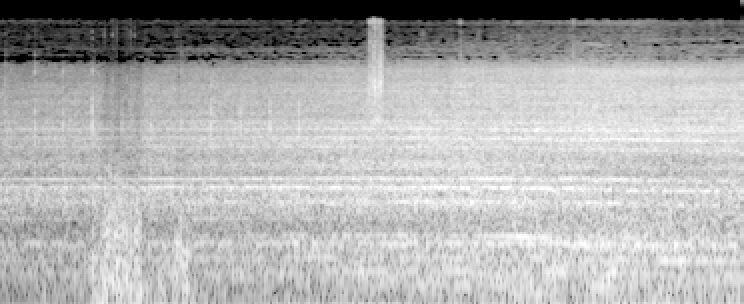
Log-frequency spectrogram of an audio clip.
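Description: A diesel locomotive engine rumbles loudly as it approaches and passes close by.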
